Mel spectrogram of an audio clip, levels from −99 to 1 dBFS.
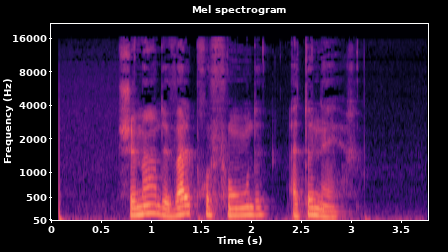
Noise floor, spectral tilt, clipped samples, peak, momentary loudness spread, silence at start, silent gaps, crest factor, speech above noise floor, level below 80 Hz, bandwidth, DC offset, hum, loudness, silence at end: -56 dBFS; -7 dB/octave; under 0.1%; -10 dBFS; 13 LU; 0.1 s; none; 18 dB; 31 dB; -52 dBFS; 16.5 kHz; under 0.1%; none; -27 LUFS; 0.6 s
